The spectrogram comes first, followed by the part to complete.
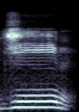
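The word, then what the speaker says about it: ج: অতঃপর দেখেন বাংলাতে লিখে দিয়েছি জিম, জিম। এই হরফটা একটু মোটা হবে, জিম, জিম, জিম।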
